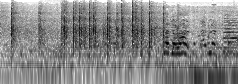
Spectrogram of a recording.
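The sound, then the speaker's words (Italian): Gunshots and screams from a video filmed during an attack at Karachi airport: many sharp, irregular cracks give way to high, wavering screams over a rumbling background. “Avete sentito il rumore, gli spari, le urla, le abbiamo riprese da un video che è stato filmato all'aeroporto di Karachi”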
